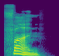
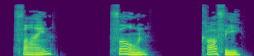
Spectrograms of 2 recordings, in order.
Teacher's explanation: all these sounds are made by partially blocking the air moving through your mouth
